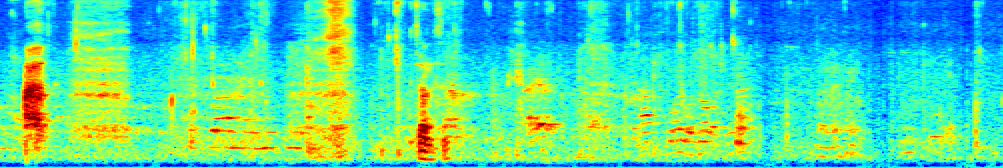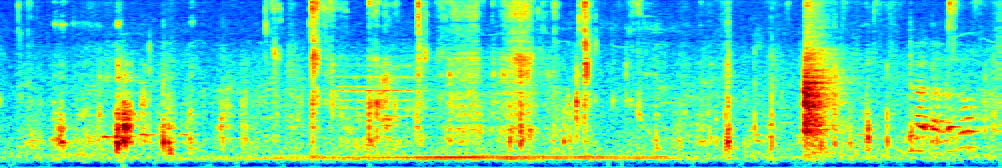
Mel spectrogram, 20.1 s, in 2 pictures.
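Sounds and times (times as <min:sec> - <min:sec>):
wet chewing and crunching: 0:01.6 - 0:02.8, 0:03.7 - 0:08.0, 0:09.5 - 0:20.0.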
